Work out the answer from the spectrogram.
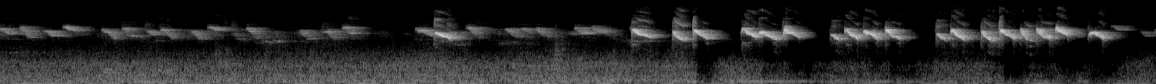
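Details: Caged red-whiskered bulbul (Puteh Raja), 13 April 2021, after a special fruit juice and one mealworm: loud, clear bursts of rapid whistled and chirped notes, growing more energetic and choppy toward the end, in a quiet room.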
